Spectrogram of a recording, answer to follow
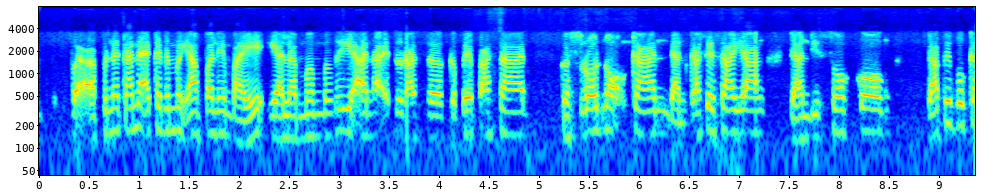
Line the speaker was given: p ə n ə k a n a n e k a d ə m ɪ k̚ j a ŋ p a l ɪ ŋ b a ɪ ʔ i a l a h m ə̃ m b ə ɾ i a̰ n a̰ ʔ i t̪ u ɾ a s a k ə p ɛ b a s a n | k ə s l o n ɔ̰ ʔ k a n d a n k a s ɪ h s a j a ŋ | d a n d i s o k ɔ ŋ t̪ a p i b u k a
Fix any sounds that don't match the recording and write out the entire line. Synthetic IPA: p ə n ə k a n a n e k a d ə m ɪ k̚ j a ŋ p a l ɪ ŋ b a ɪ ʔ i a l a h m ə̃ m b ə ɾ i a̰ n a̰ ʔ i t̪ u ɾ a s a k ə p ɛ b a s a n | k ə s ɾ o n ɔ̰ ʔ k a n d a n k a s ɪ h s a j a ŋ | d a n d i s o k ɔ ŋ t̪ a p i b u k a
